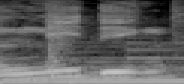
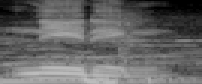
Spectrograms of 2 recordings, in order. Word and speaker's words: kneading: you can see there's we have four silence letters that we have the first is no the second is knock and the third is knee and the last is kneading and the second example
